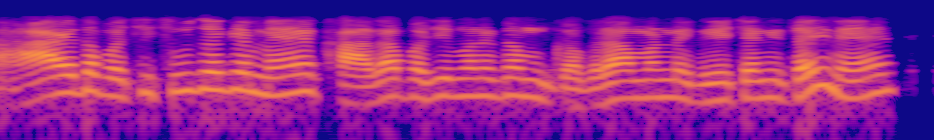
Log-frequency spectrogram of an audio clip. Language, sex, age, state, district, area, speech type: Gujarati, male, 45-60, Gujarat, Ahmedabad, urban, conversation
